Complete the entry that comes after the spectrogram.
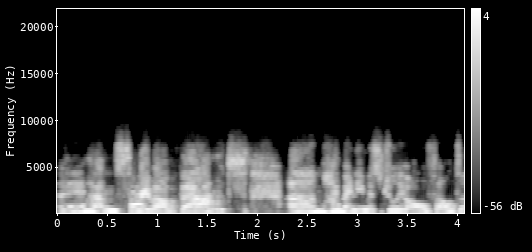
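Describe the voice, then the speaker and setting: A woman with an American accent and very wide pitch swings, in a dry, close sound with no echo. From United States. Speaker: customer experience consultant. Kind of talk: webinar presentation.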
